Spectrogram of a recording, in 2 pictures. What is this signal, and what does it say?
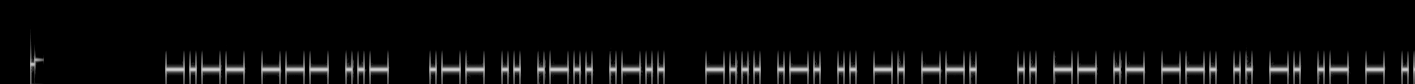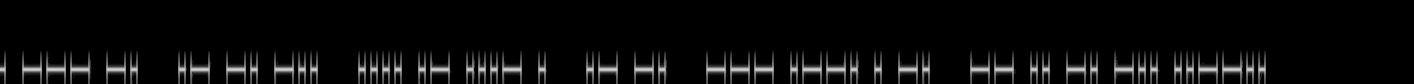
Morse code, heard as a keyed tone, about 20 wpm, 700 Hz. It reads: YOU WILL BRING IMAGINATION AND HAVE AN OPEN MIND?
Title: Sentences from Top 1300 Words 20wpm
